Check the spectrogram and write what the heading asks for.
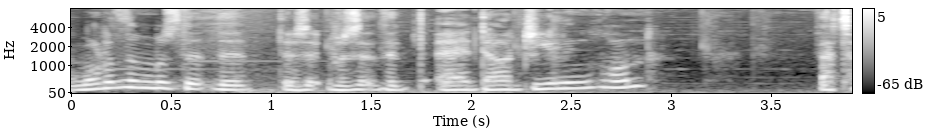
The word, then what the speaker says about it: Darjeeling: I think one of them was the Darjeeling one. That's how you pronounce it.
